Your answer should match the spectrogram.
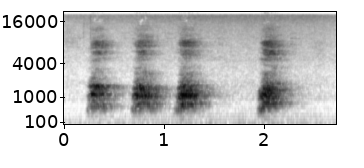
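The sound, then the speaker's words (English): A female dog barks four times in quick succession, three barks close together and a fourth after a short pause, clear with no talking. “Dog is barking.”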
